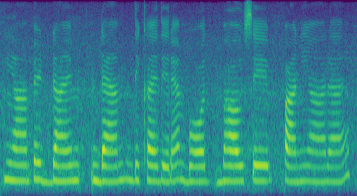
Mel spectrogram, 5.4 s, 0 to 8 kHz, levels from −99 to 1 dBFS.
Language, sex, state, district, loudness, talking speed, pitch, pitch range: Hindi, female, Gujarat, Valsad, -18 LUFS, 165 wpm, 235 Hz, 230-245 Hz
